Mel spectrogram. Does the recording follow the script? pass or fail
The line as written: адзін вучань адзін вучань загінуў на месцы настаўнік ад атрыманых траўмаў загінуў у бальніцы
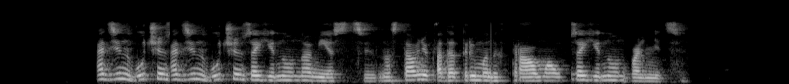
pass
